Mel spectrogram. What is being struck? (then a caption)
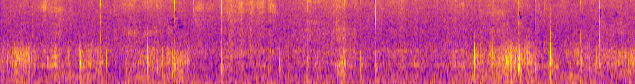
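Spiral-bound book with cardboard cover. Long nails scratch the cardboard cover of a spiral-bound hardcover cookbook lying flat. It makes a quiet, steady, dry rasping with a mid-range scratchy body. Scattered brief, sharp ticks are heard throughout.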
